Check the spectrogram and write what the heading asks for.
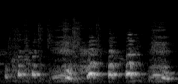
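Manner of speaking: loud, high laughing fit; high burst of laughter. Real, not acted. Laughing at own story.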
